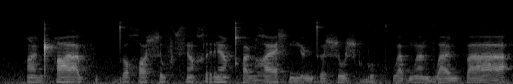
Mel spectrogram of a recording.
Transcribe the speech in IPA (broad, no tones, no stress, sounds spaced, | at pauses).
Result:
q ã ɖ q a xʷ | d̪ o χ ɔ ɬ ɯ xʷ s ə̃ χ r ɛ̃ qʰ ɒ ɳ ʁ æ ɬ ɲ ɵ ɳ d̪ ɵ ɬ u ɬ ɡ u kʷʰ a ɡʷ ã ɡ w a ɳ p a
